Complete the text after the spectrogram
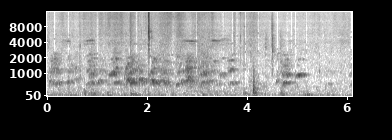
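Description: A puppy whimpers softly.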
